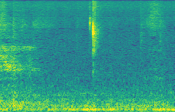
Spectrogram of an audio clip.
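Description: Near silence: room tone, with one faint, short click just over a second in.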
